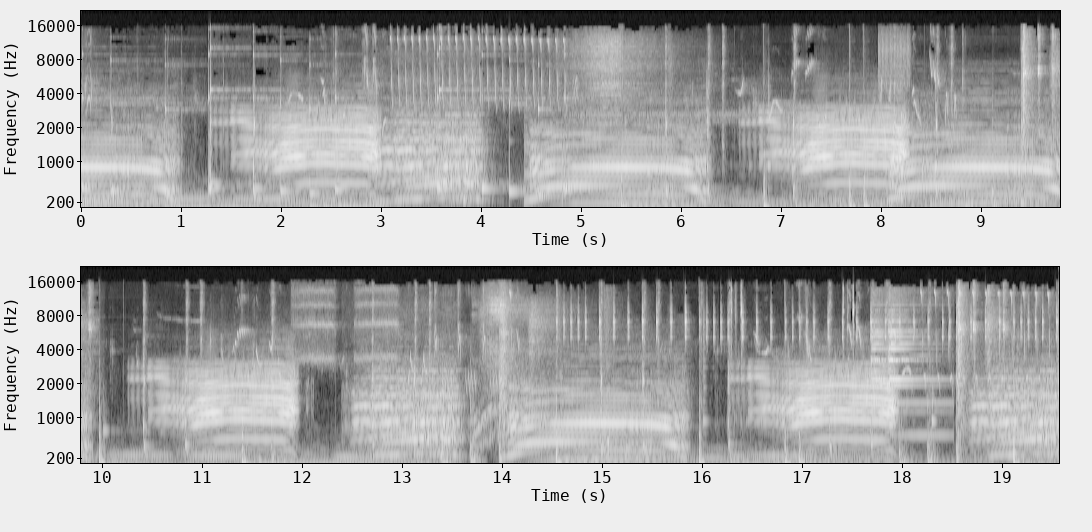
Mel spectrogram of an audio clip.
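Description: Cow moo sound effects, one long moo after another every second or two, each call rising and then falling in pitch.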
